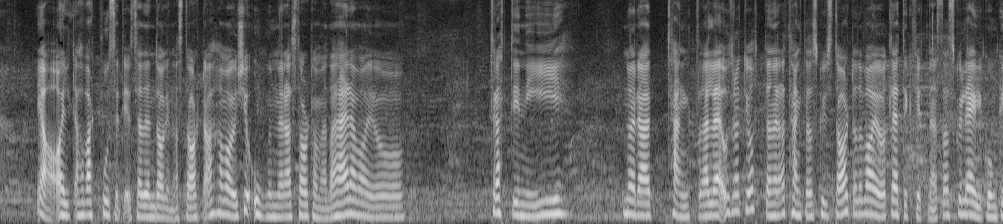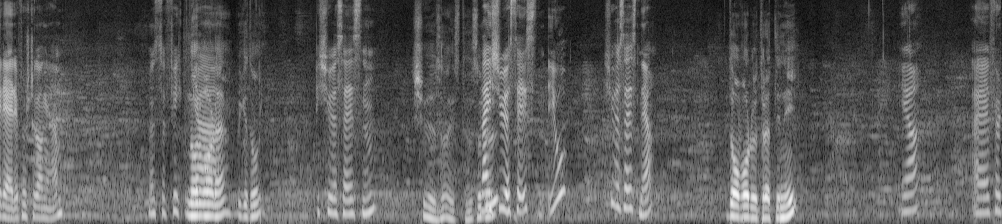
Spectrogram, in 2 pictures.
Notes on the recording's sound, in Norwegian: Live Studio - Inveiing. Live studio med intervjuer av atleter, og andre interessante personer under innveiingen!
